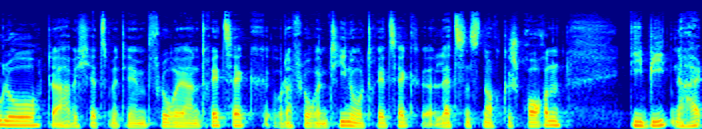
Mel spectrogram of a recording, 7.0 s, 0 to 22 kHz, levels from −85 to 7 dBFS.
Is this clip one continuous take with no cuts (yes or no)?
yes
